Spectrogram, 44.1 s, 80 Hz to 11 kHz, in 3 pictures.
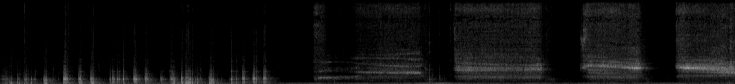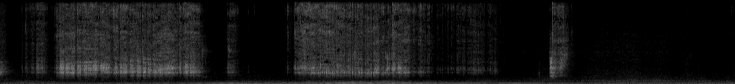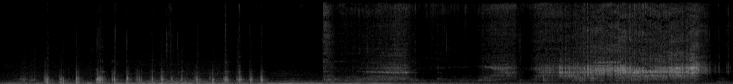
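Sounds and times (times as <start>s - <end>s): air squealing from balloon neck: 6.3s - 11.0s, 11.6s - 19.4s, 25.7s - 26.2s, 36.6s - 43.8s.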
